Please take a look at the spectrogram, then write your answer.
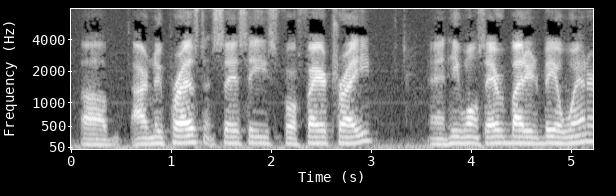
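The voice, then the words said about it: Southern Georgia brogue. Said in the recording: “farmer from Georgia. Maybe you could tell by the brogue there.”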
